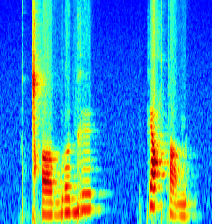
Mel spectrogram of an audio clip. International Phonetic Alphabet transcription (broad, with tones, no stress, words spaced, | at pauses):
ǀʰɔ˩ ɡʷɯ˧ɡɨ˥ | kɛ˥ħtˤʏ˩m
